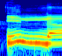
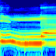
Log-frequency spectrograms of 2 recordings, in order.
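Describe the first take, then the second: No difference in how they are said.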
